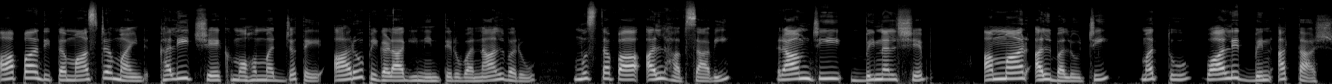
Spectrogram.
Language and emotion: Kannada, neutral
